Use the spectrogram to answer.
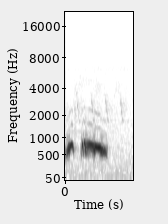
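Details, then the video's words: Spotted dove decoy bird giving its provoking coo: a brief arched note then a long, smooth, gently falling coo. "Cu mồi gáy gù / Tiếng chim cu mồi kích bổi / Cu mồi gáy bổi nghe hăng máu"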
